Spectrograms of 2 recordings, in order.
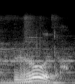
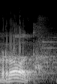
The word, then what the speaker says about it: root: aplicaciones de terceros Root el término Root o rot bueno depende de como se quiera pronunciar básicamente hace referencia a que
